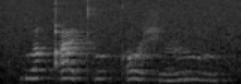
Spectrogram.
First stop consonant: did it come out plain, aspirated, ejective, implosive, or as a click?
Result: ejective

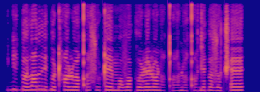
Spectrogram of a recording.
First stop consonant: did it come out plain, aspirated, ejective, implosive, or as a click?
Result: implosive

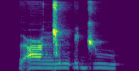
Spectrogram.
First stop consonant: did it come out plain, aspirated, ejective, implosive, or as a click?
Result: click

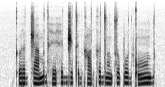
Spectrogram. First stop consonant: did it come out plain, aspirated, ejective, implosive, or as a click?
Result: ejective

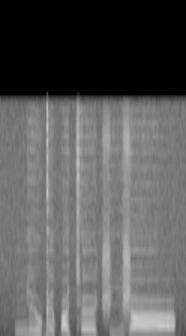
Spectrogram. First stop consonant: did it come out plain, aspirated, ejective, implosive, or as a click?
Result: plain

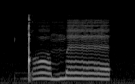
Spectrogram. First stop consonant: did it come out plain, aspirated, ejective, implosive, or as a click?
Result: click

